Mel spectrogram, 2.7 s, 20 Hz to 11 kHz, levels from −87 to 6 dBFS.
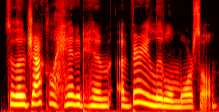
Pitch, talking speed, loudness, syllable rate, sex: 230 Hz, 195 wpm, -19 LUFS, 5.5 syllables/s, female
